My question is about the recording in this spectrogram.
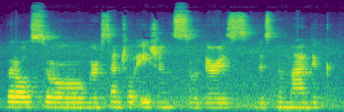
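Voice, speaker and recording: In this casual interview chat, the guest is a young stand-up comedian from Kazakhstan, a native Russian speaker, who keeps searching for words and says um a lot. She speaks in a lowish, monotone voice at a moderate pace, captured in an echoey room with noise in the background.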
